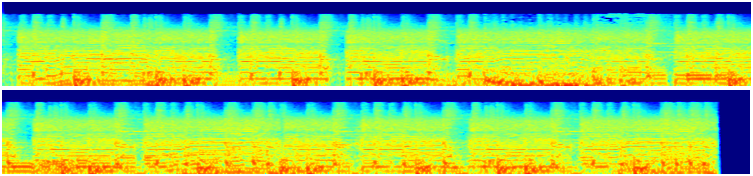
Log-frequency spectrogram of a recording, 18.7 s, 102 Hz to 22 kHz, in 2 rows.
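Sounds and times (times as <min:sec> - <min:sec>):
smooth lead tones: 0:00.2 - 0:03.8, 0:04.6 - 0:18.3.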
